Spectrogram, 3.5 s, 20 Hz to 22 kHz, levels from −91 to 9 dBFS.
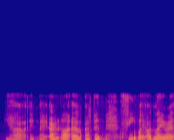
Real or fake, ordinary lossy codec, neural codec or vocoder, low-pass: fake; none; autoencoder, 22.05 kHz, a latent of 192 numbers a frame, VITS, trained on one speaker; 7.2 kHz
